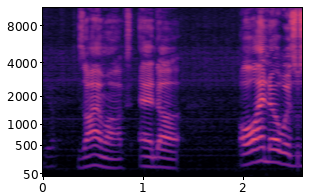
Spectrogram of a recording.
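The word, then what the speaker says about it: Xymox: Zymox.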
